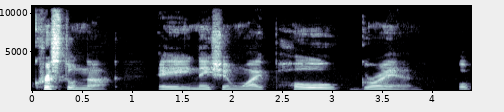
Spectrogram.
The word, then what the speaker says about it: pogrom: called Kristallnacht, a nationwide pogrom or pogrom. Okay, it's spelled a little bit different, and it's actually pronounced differently than program.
